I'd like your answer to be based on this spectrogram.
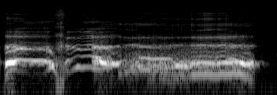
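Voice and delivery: long, high exaggerated gasp for air; imitated gasp. Streamer to chat, acting out his hiccup gasp. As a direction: show the hiccup gasp as a sharp intake. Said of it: "every five seconds you go".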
